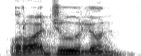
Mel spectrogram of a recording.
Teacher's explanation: را کو پر پڑھیں گے کیونکہ اس پر زبر ہے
